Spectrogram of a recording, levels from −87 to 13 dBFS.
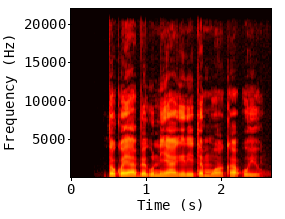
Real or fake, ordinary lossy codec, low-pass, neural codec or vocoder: real; none; none; none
